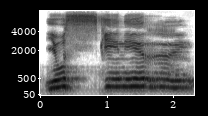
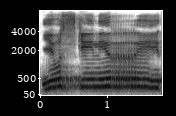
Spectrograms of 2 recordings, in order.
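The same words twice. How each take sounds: First: The r is trilled lightly with little vibration. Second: The r is trilled strongly with much vibration. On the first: The speaker calls it right. "tapi yuskinirri" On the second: The speaker calls it wrong. "jangan sampai bergetar banget, jangan sampai yuskinirri"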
